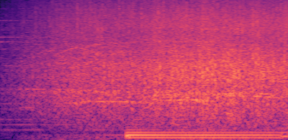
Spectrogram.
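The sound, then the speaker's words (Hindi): Loud audience applause at a gathering, answering a call for hearty clapping: dense, continuous clapping that swells from fainter to full, with a steady low tonal drone joining partway through. “आग्या बख्शो जोरदार ताली मार के”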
